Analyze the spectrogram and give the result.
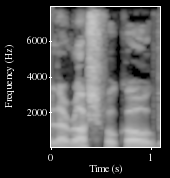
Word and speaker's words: La Rochefoucauld: And I'm so glad you pronounced Monsieur La Rochefoucauld, because I had it in my notes and I was like, going, I hope he says it first.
